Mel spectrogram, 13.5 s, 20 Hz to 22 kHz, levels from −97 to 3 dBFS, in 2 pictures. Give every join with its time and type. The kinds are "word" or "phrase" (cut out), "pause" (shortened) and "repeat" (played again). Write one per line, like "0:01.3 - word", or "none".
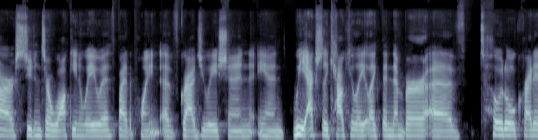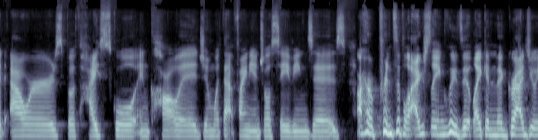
0:11.1 - pause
